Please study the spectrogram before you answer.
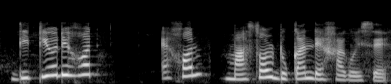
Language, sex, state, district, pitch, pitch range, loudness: Assamese, female, Assam, Sonitpur, 285 Hz, 240-395 Hz, -14 LUFS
